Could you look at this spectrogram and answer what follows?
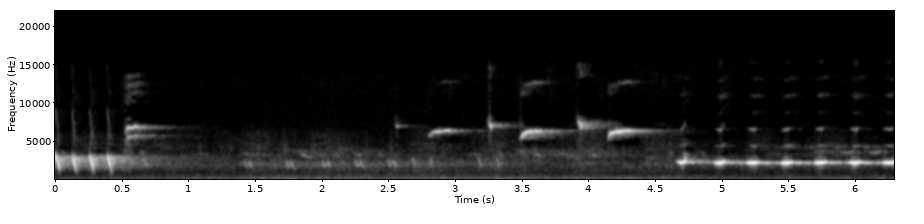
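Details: Thrush nightingale (sprosser) singing in spring: three loud sharp opening notes, thin high whistles, a run of short chirps, then one pure note repeated rapidly about seven times.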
